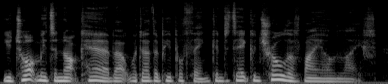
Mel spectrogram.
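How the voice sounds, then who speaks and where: A woman reading fan fiction, voicing a nervous young man who speaks in a hushed, halting way. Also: deep voice, no room sound, clean studio sound. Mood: hesitant. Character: young man, guarded, soft-spoken and nervous.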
